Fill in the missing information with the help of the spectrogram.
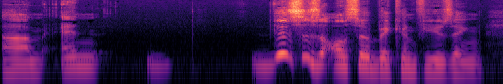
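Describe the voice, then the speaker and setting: A woman co-hosting a podcast, recapping an episode in casual chat, animated, laughing often and acting out characters' lines. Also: low-pitched, measured pace, no room sound, clean studio sound. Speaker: podcast co-host.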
